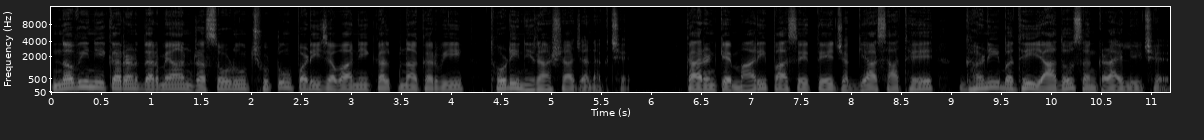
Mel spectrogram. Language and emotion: Gujarati, sad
